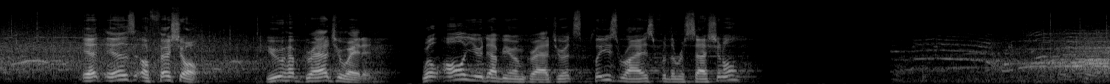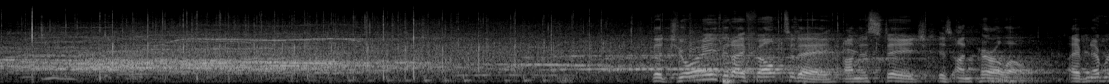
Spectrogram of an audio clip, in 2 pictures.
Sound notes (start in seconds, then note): 11.0 audience cheering and clapping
